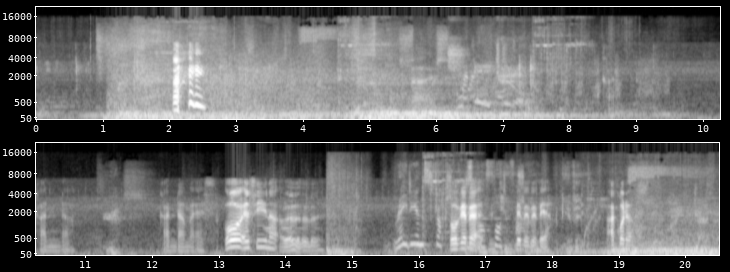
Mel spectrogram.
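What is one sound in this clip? Magic spells whoosh and crackle during a video game battle.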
